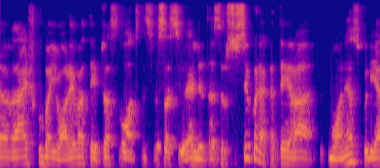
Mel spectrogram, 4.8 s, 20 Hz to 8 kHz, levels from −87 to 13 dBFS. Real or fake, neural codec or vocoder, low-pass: real; none; 7.2 kHz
